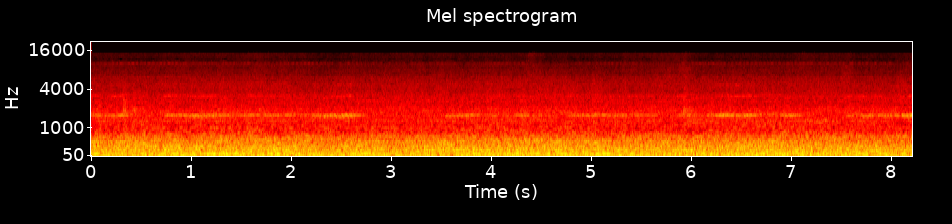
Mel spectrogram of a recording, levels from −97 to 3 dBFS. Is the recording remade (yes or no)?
no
